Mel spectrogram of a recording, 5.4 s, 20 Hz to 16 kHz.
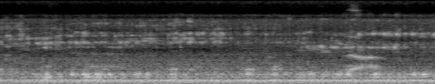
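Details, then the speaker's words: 1987 Oldsmobile Cutlass Supreme 442 at idle on cold-start day, factory-style Walker Quietflow mufflers fitted: even low exhaust rumble with a light rattle, slightly loud from the mufflers; normal exhaust note. "so one of the first things I did was replace it with a more Factory Style Oldsmobile yeah Walker quietflow Mufflers which I still think are a little bit to"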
